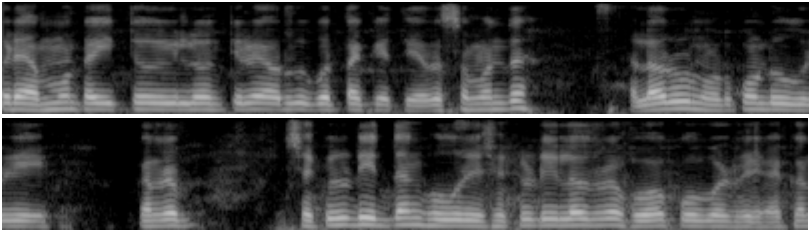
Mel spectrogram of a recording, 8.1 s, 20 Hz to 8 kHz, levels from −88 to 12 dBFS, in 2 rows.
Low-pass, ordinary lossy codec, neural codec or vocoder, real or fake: 7.2 kHz; none; codec, 16 kHz, 4 kbps, FunCodec, trained on Chinese and English, 50 frames a second; fake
